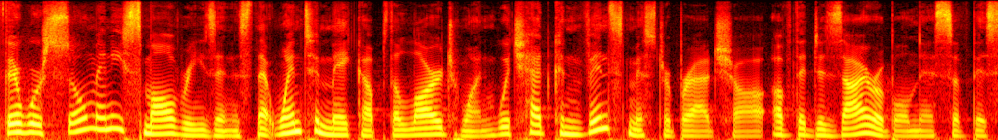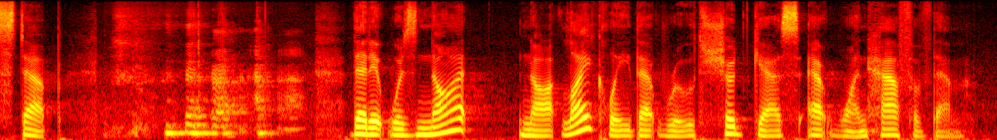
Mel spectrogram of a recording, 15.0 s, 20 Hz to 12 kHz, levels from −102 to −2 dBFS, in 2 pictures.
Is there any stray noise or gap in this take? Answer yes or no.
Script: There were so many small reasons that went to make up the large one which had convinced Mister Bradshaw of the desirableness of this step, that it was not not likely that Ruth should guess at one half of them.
yes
